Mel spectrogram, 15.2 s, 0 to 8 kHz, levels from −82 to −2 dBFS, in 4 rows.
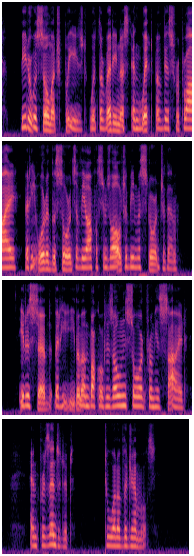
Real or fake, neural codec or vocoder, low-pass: fake; autoencoder, 22.05 kHz, a latent of 192 numbers a frame, VITS, trained on many speakers; 7.2 kHz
